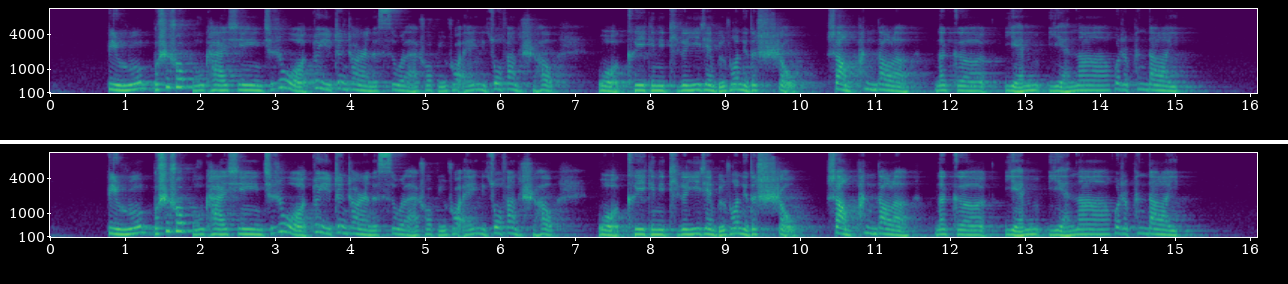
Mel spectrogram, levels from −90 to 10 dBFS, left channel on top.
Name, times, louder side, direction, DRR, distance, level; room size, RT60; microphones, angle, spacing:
voice 1, 0.8-7.0 7.3-10.0 10.4-11.5 11.8-15.0, right 1 dB, 35° right, 12 dB, 1.0 m, -23 dB
24.0 x 21.0 x 8.3 m, 0.91 s
head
